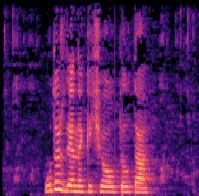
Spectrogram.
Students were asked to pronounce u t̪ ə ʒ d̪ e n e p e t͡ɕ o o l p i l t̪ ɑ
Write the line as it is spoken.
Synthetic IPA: u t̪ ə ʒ d̪ e n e k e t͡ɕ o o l p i l t̪ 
